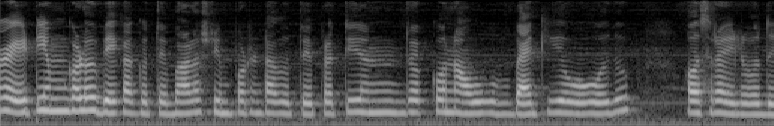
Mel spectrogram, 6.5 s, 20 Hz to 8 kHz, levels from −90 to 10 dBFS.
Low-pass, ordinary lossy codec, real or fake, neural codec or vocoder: none; none; real; none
